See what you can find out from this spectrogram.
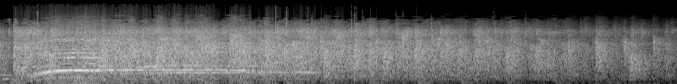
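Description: A crowd bursts into loud, sustained applause with cheers and a rising whoop at the start, the clapping gradually thinning and fading toward the end.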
